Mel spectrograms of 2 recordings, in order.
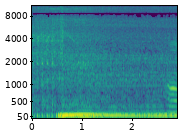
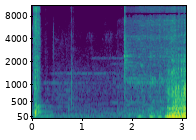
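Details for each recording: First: Kia Stinger GT2 rebuild after removing plastic from the throttle body and fixing a boost leak, which had made it loud and rough: catches and settles into a steady even low rumble, no misses; runs smooth. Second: Rebuilt wrecked Kia Stinger GT2 with loud aftermarket exhaust: loud, uneven pulsing rough run about three beats a second; cause was a boost leak from plastic in the throttle body, ran smooth after fix.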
